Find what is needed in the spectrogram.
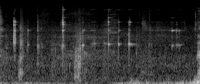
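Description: A few light metallic clicks and taps as steel weld-on barrel hinges are picked up and handled.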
